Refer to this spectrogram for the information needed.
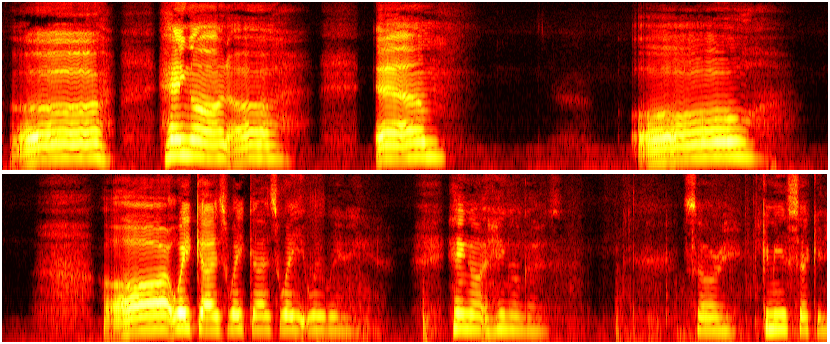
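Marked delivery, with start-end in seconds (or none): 2.2-16.5 struggling to regain composure. Asked to spell your name for the record, struggling for composure. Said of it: "I'm trying to compose myself here".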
